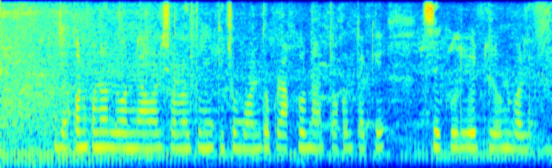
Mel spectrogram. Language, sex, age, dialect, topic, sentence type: Bengali, female, 18-24, Northern/Varendri, banking, statement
